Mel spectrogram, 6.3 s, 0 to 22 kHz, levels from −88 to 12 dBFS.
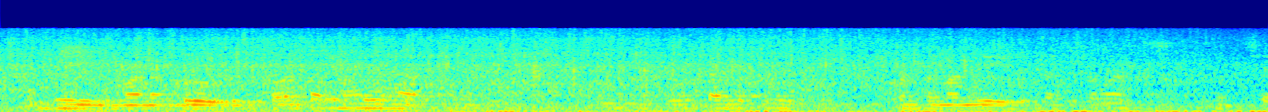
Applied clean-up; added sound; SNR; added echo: none; Water; 1 dB; reverberation time 2.6 s.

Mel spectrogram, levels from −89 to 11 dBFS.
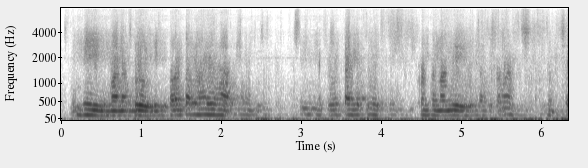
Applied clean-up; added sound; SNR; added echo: neural separator model SepFormer DNS4.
